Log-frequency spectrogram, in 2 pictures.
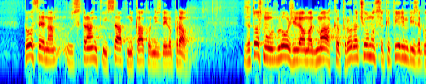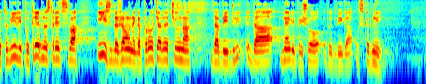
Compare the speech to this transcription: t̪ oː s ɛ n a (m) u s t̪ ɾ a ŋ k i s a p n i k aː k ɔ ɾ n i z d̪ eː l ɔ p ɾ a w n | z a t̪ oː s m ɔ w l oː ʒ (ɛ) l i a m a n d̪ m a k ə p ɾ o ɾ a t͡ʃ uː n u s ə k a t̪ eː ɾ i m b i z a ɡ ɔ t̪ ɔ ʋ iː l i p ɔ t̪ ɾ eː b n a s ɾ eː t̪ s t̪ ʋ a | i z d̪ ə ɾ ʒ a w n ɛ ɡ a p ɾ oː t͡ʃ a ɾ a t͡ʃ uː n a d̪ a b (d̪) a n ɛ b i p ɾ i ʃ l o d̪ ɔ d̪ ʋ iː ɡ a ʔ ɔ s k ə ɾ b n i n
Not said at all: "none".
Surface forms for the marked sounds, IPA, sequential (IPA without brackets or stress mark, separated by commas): m, i, d̪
